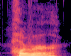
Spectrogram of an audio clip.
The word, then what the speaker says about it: horror: doesn't enunciate when they say the word horror? – Horror. Yes. – Horror. – It's two syllables, right?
